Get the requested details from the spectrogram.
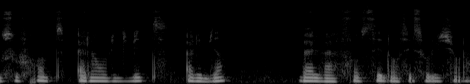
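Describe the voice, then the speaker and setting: Somewhat breathy and calm in tone, a woman speaks with a very deep, low pitch and a dark, mellow tone. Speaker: personal development coach. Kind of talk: reflective monologue. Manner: slow and calm; hesitant, many filler sounds.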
